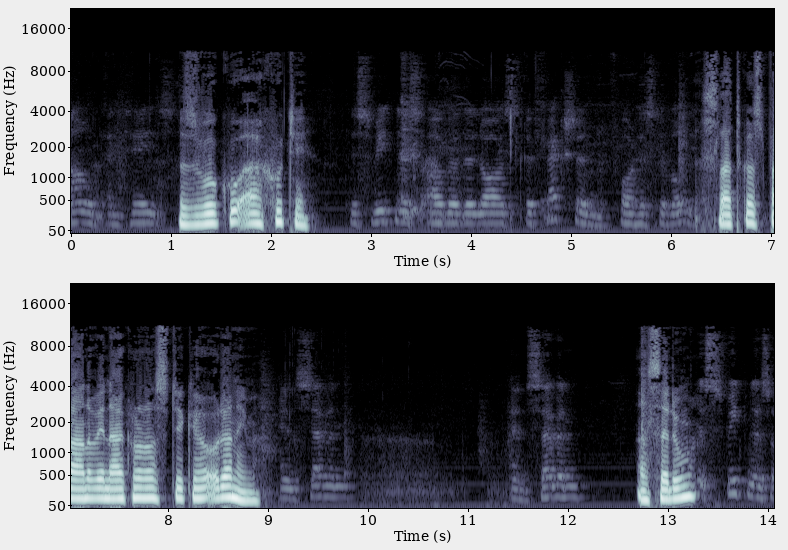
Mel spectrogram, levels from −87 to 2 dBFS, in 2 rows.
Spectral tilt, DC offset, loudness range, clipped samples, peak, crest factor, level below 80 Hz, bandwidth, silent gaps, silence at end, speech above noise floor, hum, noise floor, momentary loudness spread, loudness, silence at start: -8 dB/octave; under 0.1%; 13 LU; under 0.1%; 0 dBFS; 16 dB; -52 dBFS; 11.5 kHz; none; 0.8 s; 48 dB; none; -61 dBFS; 11 LU; -13 LUFS; 1.1 s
